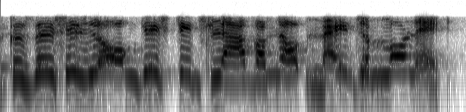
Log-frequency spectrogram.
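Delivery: a put-on British accent, drunk and rambling; mock British accent. Drunk voicemail to himself, in a fake British accent.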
